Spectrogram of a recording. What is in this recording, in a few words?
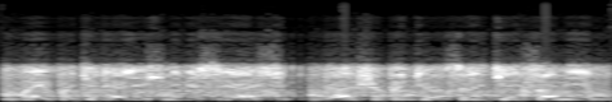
dialog, dialogs russian; us midway; War Thunder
